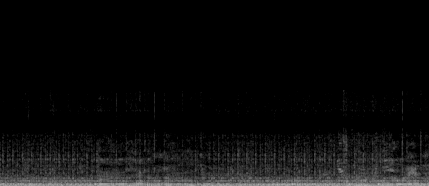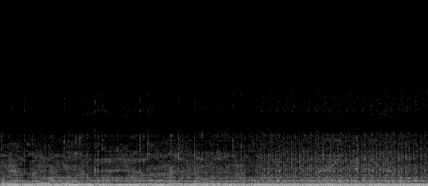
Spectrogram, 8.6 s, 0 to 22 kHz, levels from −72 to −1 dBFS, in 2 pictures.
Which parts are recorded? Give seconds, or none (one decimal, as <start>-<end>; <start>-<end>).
0.0-1.0; 2.1-3.9; 6.9-8.6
